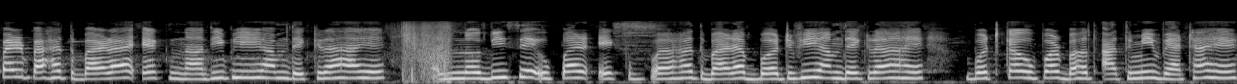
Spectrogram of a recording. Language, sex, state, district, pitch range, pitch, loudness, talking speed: Hindi, female, Uttar Pradesh, Hamirpur, 265-300 Hz, 285 Hz, -13 LUFS, 140 wpm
